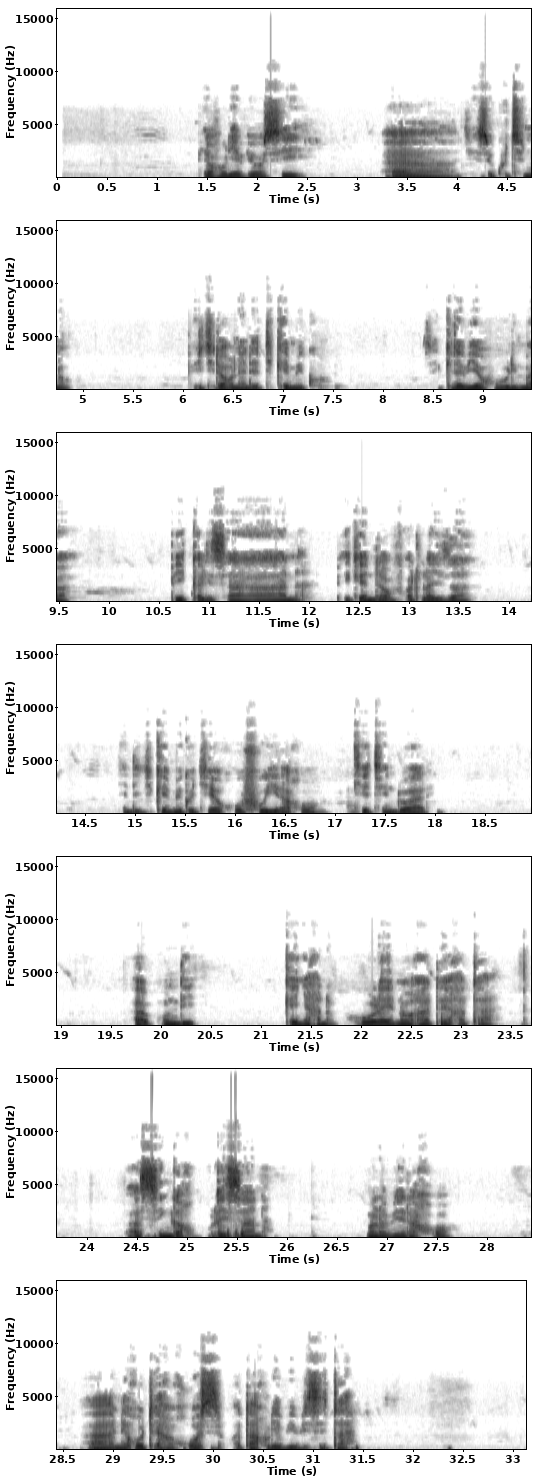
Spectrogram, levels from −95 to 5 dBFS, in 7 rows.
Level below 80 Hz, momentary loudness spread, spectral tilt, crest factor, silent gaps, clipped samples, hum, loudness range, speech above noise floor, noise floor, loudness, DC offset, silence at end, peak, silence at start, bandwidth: -46 dBFS; 13 LU; -4.5 dB/octave; 18 dB; none; under 0.1%; none; 5 LU; 63 dB; -79 dBFS; -16 LUFS; under 0.1%; 0.75 s; 0 dBFS; 1.45 s; 9.2 kHz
